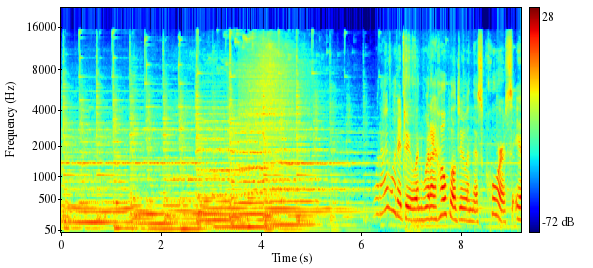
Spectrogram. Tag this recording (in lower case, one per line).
speech
music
